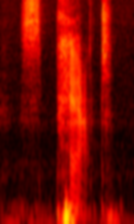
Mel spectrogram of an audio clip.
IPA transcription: spʰæt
